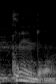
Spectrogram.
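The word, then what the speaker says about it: chondres: Donc ce qu'on appelle des condres, ça s'écrit mais on prononce condre.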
